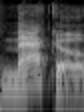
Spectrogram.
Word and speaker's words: Mako: It is you descending into the first, apparently it's pronounced Mako, by the way.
